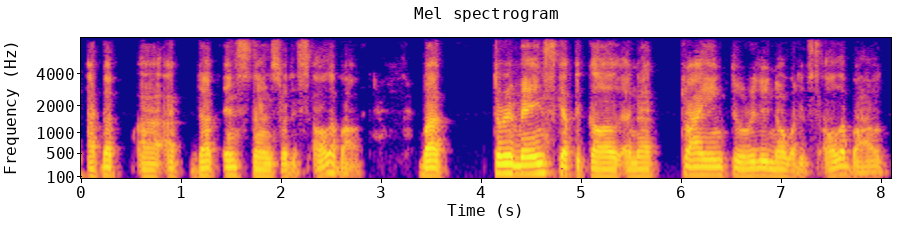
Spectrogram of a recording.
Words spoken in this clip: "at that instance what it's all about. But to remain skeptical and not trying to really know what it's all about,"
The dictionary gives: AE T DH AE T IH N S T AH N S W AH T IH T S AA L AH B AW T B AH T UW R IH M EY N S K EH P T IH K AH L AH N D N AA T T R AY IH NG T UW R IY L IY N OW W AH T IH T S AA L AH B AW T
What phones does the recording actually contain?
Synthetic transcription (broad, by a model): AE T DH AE T IH N S T AH N S W AH T IH T S AA L AH B AW T B AH T UW R IH M EY N S K EH P T IH K AH L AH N N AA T T R AY IH NG T UW R IY L IY N OW W AH T IH T S AA L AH B AW T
